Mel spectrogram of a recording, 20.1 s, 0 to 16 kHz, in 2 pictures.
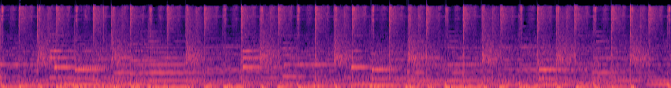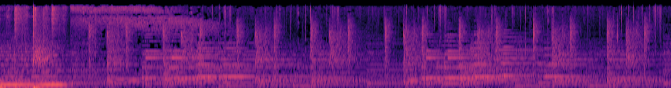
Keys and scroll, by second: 4.4 Return, 14.0 b, 17.1 z, 18.5 b, 19.7 [.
